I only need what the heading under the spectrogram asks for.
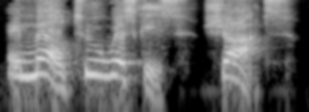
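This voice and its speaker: A man's voice: very high voice, very animated, slow, darkish tone, slightly rough, voice pushed up, heavily acted. A man reading the part of a belligerent male bar-goer, confrontational and goading, at a screenplay table read. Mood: pushy.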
